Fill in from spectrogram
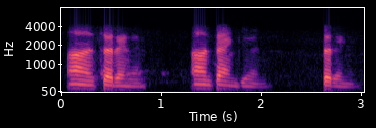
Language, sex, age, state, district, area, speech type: Telugu, male, 18-30, Andhra Pradesh, West Godavari, rural, conversation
